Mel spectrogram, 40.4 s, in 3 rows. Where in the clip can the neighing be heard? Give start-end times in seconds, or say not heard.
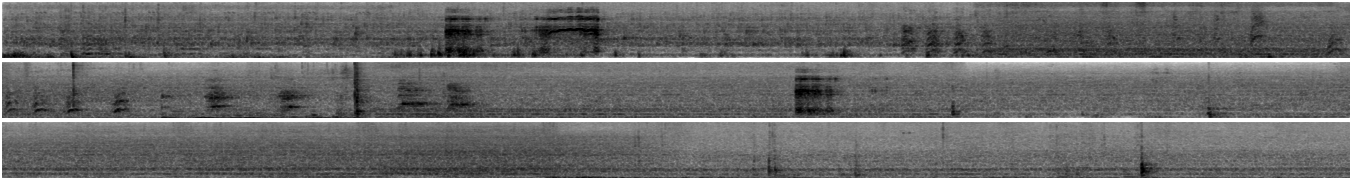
4.4-6.0, 21.4-22.4.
